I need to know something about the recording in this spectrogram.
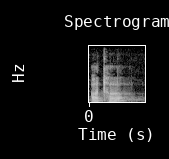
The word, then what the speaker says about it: अथ: कुछ लोग अथे ऐसा बोलते हैं, अथे नहीं, अथ थ।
